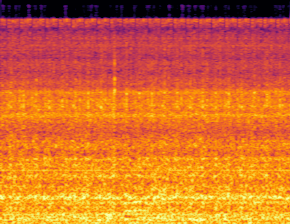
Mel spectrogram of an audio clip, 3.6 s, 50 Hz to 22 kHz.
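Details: 2004 Mazda 6 3.0L V6 with codes P0304 and P2227: lumpy idle with an uneven shake and a dropped beat every few firings. The cylinder 4 injector is open circuit with a flatline waveform, while cylinder 3 shows a normal injector pintle trace.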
